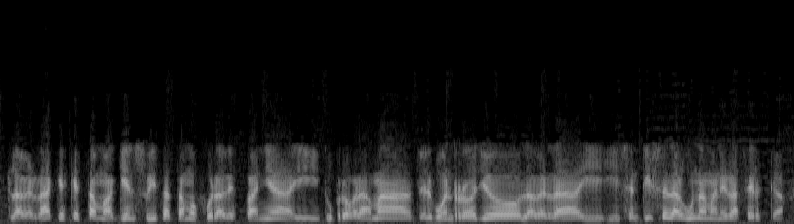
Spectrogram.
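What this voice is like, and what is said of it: Murcian Spanish accent. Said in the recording (Spanish): “¿tienes acento de Murcia? ... Sí”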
